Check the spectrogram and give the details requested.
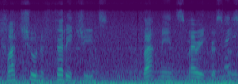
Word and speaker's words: Crăciun fericit: Yes, Now I think that's I'm right in saying Crăciun fericit. That means Merry Christmas. Merry Christmas. Yes. Crăciun yes. fericit. Crăciun fericit. How is my pronunciation? Is it Very okay? good. Very good. Impressive.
